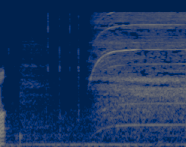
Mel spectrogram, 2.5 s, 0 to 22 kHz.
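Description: Flextail Tiny Pump 2, a miniature battery-powered air pump, switching on about a second in as it inflates a sleeping pad. Its motor whine rises in pitch as it spins up, then settles into a steady whirr.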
